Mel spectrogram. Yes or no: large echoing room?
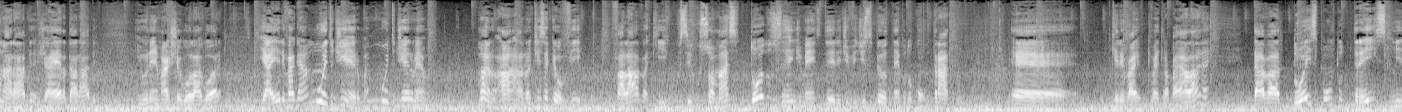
no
